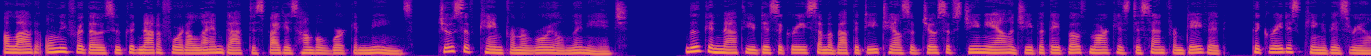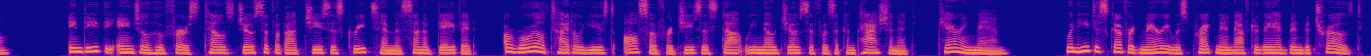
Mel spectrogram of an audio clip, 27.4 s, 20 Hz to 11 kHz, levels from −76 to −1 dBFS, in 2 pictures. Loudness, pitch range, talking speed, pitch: -25 LUFS, 135-155 Hz, 190 wpm, 145 Hz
